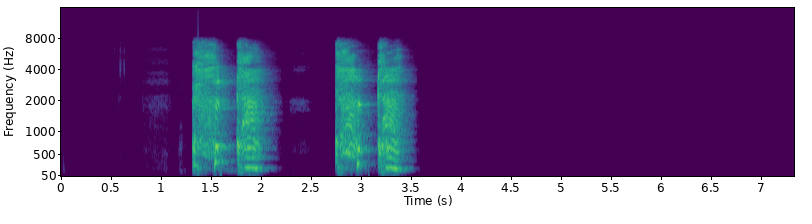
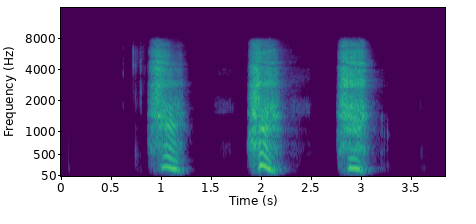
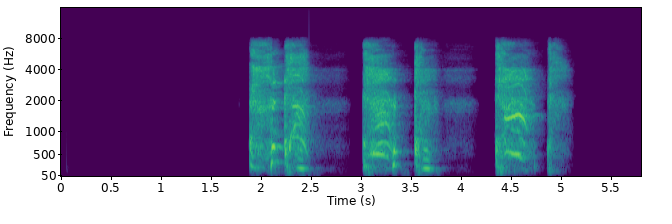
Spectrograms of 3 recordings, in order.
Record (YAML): cough_length: 7.3 s
cough_amplitude: 19701
cough_signal_mean_std_ratio: 0.31
exhalation_length: 3.8 s
exhalation_amplitude: 15384
exhalation_signal_mean_std_ratio: 0.39
three_cough_length: 5.8 s
three_cough_amplitude: 17841
three_cough_signal_mean_std_ratio: 0.41
survey_phase: alpha (2021-03-01 to 2021-08-12)
age: 45-64
gender: Female
wearing_mask: 'No'
symptom_none: true
smoker_status: Never smoked
respiratory_condition_asthma: false
respiratory_condition_other: false
recruitment_source: REACT
submission_delay: 1 day
covid_test_result: Negative
covid_test_method: RT-qPCR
